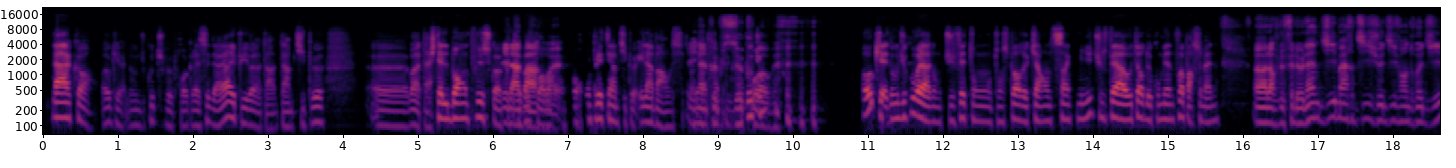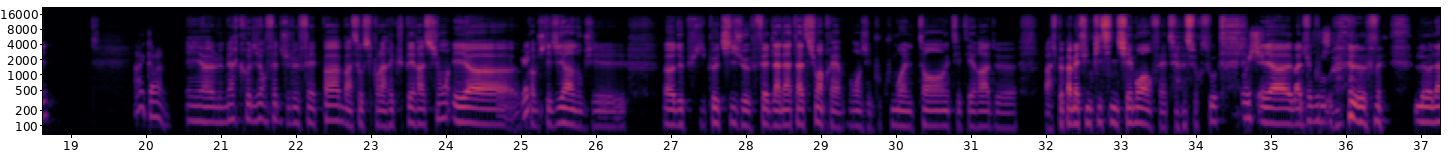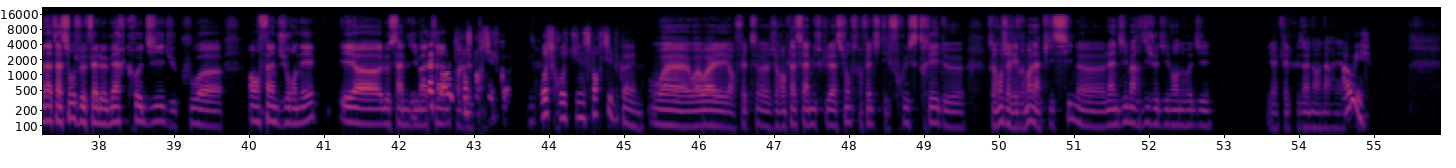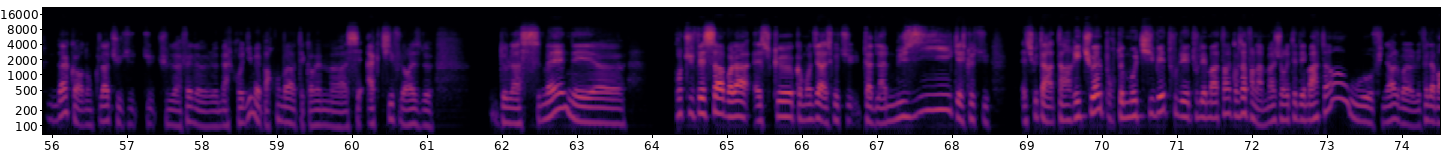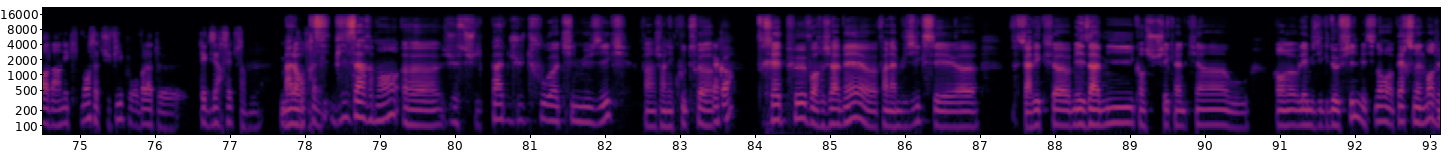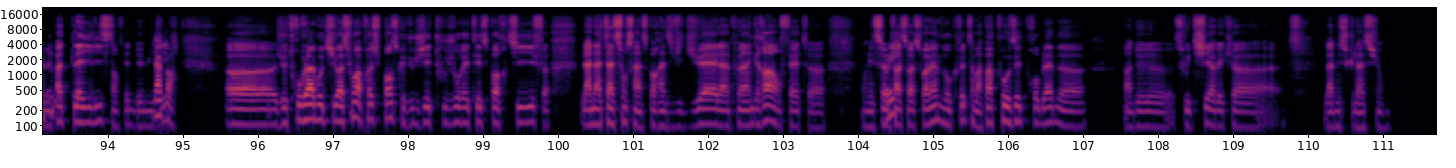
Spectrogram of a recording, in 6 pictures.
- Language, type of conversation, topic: French, podcast, Quelle est ta routine du matin à la maison, et que fais-tu en premier ?
- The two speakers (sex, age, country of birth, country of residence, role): male, 30-34, France, France, guest; male, 35-39, France, France, host
- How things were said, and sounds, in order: unintelligible speech; laugh; other background noise; drawn out: "heu"; laughing while speaking: "surtout"; laugh; stressed: "actif"; stressed: "semaine"; stressed: "musique"; stressed: "matins"; stressed: "très"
